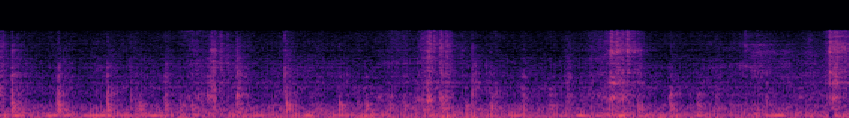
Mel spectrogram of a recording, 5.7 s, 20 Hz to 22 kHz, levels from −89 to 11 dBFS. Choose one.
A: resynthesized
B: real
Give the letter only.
A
